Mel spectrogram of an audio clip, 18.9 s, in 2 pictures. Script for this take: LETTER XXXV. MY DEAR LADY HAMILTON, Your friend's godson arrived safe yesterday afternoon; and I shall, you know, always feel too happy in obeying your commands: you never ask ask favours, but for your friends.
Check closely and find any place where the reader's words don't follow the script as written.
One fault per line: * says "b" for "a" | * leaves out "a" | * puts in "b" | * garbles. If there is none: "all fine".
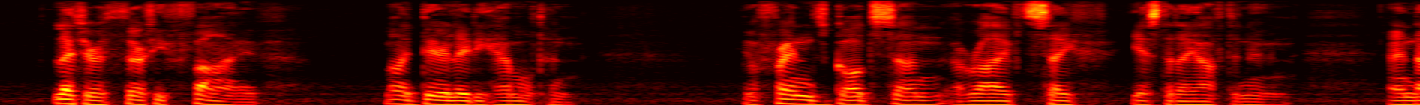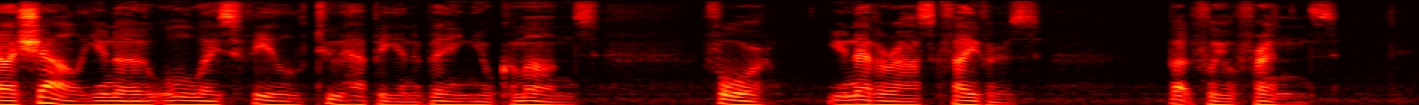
* puts in "for"
* leaves out "ask"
